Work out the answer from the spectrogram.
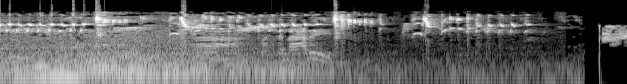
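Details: White-rumped shama, a champion competition bird, singing sharp high whistles and chirps over a steady low hum and faint voices, the notes coming in quick irregular bursts.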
